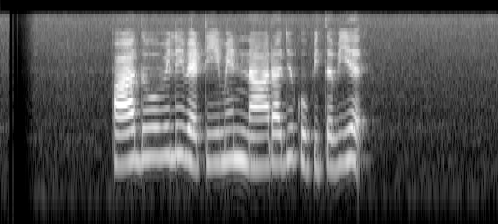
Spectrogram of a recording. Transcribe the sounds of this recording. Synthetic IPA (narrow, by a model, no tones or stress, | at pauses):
paːd̪uʋʋiliʋæʈiːmenːaːɾad͡ʒukupit̪əʋijə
